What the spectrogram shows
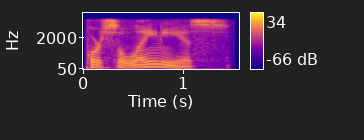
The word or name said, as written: porcellaneous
